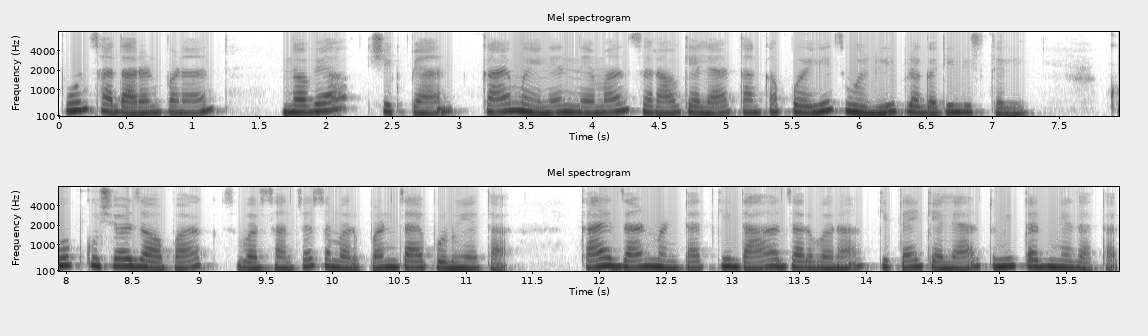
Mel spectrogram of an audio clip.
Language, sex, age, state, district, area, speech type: Goan Konkani, female, 18-30, Goa, Salcete, urban, spontaneous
